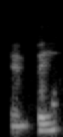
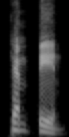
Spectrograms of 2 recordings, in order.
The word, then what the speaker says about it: campaign: G is silent. Campaign.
